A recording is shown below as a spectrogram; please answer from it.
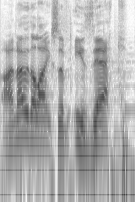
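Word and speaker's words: Isak: I know the likes of Izek, that's how you say it. Oh, I've Googled it. It's not Isaac, it's Izek.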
